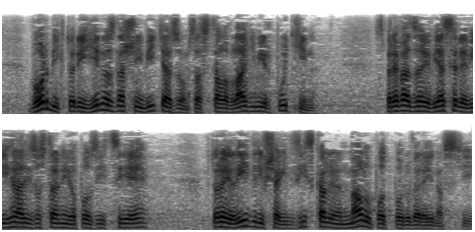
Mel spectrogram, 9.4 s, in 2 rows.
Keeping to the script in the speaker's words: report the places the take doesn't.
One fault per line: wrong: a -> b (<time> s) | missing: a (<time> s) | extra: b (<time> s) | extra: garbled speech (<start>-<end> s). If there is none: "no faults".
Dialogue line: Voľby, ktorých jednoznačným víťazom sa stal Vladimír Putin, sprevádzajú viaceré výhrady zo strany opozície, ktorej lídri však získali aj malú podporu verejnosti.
wrong: aj -> len (8.0 s)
